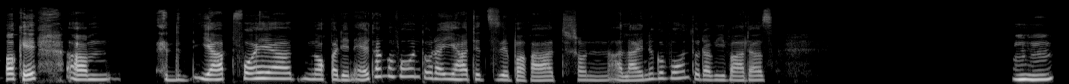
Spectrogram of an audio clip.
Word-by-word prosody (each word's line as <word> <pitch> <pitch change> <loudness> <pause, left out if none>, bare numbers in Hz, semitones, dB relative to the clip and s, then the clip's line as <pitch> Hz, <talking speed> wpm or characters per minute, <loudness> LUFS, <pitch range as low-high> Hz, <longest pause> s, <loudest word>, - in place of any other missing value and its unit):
Okay, 245 -1 +7 0.3
ähm, 225 +2 +2 0.4
d 210 -1 -4
ihr 240 -6 +4
habt 240 +1 +2
vorher 270 -1 +4
noch 235 -3 -1
bei 225 - +1
den 205 0 -2
Eltern 230 - 0
gewohnt, 370 -2 -4
oder 265 -3 0
ihr 245 -1 +1
hattet 225 -2 -1
separat 190 -3 -2
schon 200 -2 -9
alleine 195 +3 -3
gewohnt, 280 +1 -4
oder 215 -3 -2
wie 205 -1 -6
war 195 0 -2
das? 200 0 -6 2.4
Mhm. 225 +1 +4
230 Hz, 130 wpm, -22 LUFS, 205-260 Hz, 2.4 s, Okay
